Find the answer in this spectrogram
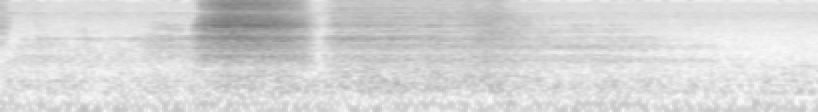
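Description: A person's breath close to the microphone: one short, sharp exhale about a second in, trailing off into a softer breath out.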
